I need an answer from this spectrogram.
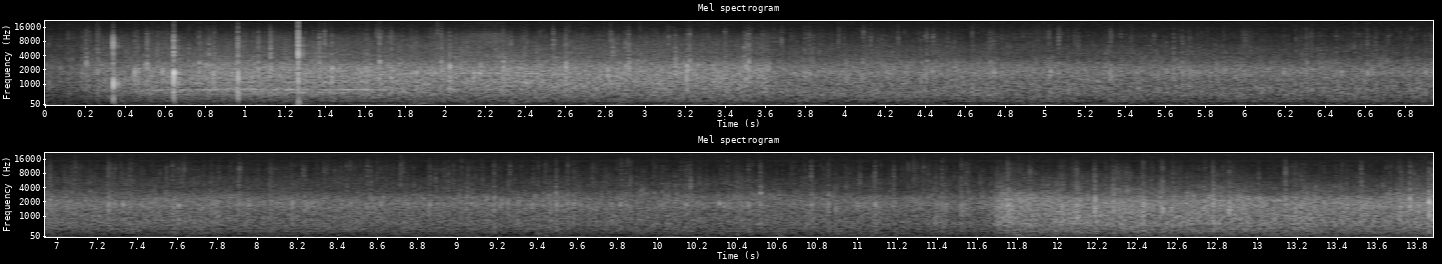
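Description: Audience applause welcomes a judge to the stage at a morning gathering: dense, steady clapping that is loud for the first few seconds, eases to a softer, sustained patter through the middle, then swells again near the end.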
